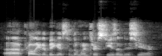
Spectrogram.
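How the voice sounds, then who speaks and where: A man's voice: low voice, fast talker, bright, forceful tone, dull audio. A middle-aged man from Canada casually explaining things as host of a hobby radio channel, recorded in a small room. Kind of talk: casual explanatory vlog talk.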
